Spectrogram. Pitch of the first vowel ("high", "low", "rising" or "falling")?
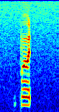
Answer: rising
